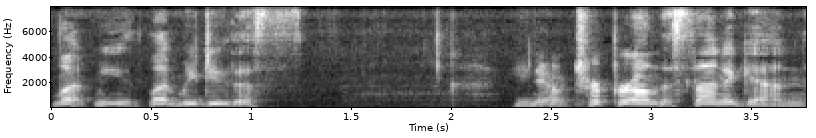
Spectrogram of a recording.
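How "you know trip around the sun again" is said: normal talking voice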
